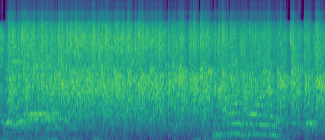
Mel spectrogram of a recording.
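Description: People in a crowd cheer and whoop.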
